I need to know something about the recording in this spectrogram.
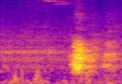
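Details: Street cat waiting for food outdoors, a single short meow with stacked harmonics, rising to a brief peak and quickly fading, over quiet background rustle.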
